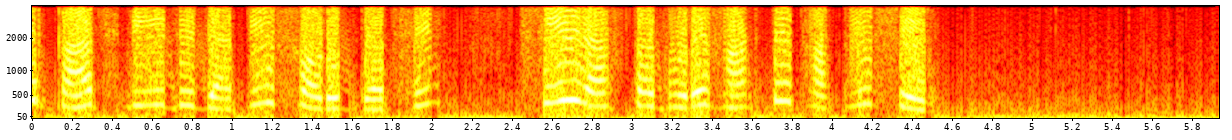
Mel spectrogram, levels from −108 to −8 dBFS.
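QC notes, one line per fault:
Throughout: mu-law and A-law mixed up. The speech was encoded with G.711 mu-law but decoded as A-law, so each 8-bit code is mapped through the wrong logarithmic curve. Levels come out scrambled, with some samples too loud and others too soft, which makes the speech harsh and gritty across the whole clip. The quietest codes land well above zero, so pauses fill with noise. The 8 kHz telephone sampling rate still limits everything to below 4 kHz.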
